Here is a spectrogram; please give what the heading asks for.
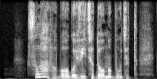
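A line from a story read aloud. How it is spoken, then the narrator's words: Quiet. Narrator (Russian): тихо проговорила со своего места Любовь Сергеевна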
